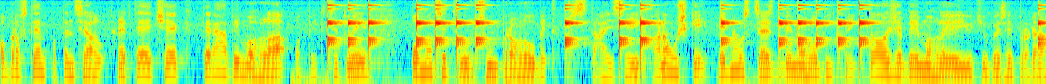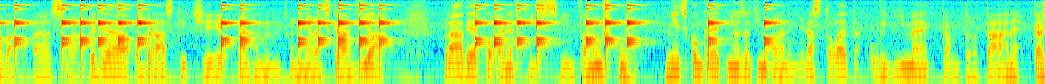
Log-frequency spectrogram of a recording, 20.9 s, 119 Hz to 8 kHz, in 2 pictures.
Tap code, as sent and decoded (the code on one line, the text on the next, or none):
3-4 1-2 1-5 / 2-5 2-5 4-3 1-1
OBE JJSA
